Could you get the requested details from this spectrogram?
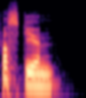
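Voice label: "fustian", English; oxford api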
